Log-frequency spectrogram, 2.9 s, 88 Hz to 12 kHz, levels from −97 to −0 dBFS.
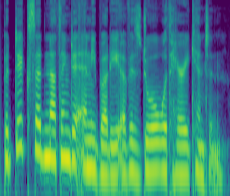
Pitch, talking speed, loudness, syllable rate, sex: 185 Hz, 250 wpm, -16 LUFS, 6.5 syllables/s, female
